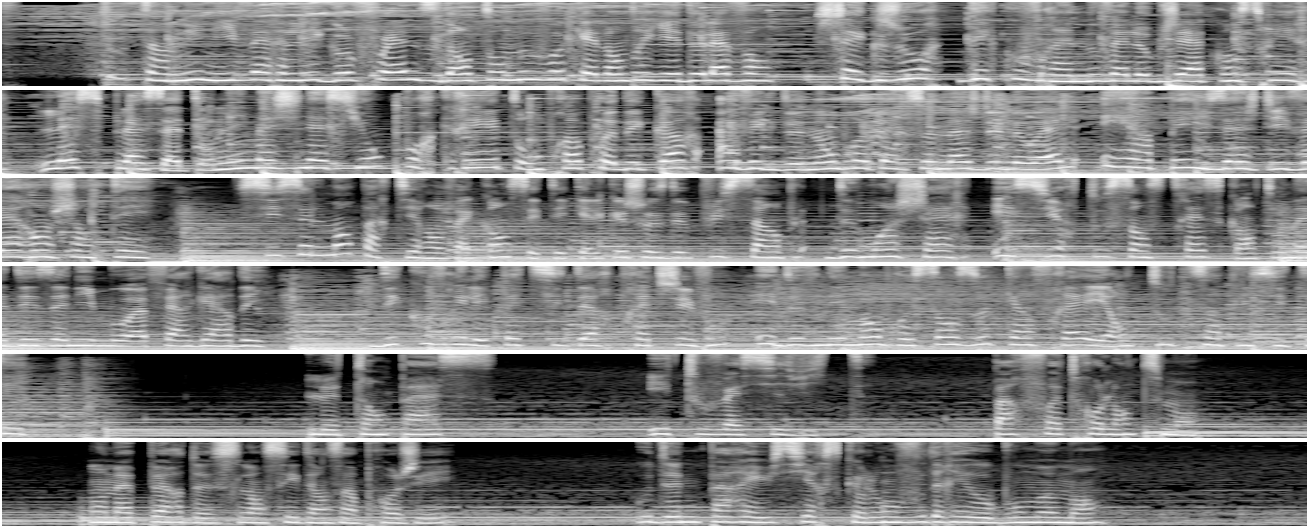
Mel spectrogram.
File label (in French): VOIX OFF FEMININE STUDIO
